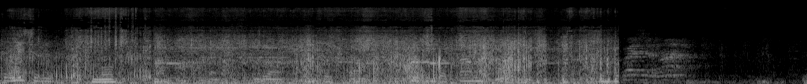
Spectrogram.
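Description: Several men's voices talking indistinctly over one another, over a steady noisy hiss. About six seconds in the sound drops much quieter.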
